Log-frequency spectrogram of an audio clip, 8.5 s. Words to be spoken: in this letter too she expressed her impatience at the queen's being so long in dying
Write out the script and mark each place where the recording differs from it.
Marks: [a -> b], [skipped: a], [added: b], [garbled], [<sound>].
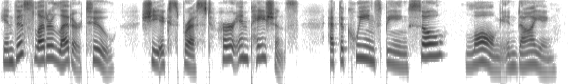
in this letter [added: letter] too she expressed her impatience at the queen's being so long in dying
